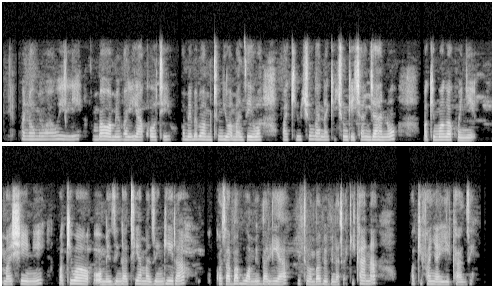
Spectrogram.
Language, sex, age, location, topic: Swahili, female, 18-24, Kisumu, agriculture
